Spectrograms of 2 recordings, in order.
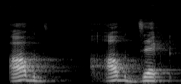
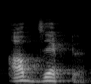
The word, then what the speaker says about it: object: Next object, once again object, ऑब्जेक्ट, ऑब्जेक्ट, ऑब्जेक्ट यानी कि जेक्ट में स्ट्रेस दिया जा रहा है, तो आंसर क्या होगा, अब देखिए answer, read the entire contract before signing it.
